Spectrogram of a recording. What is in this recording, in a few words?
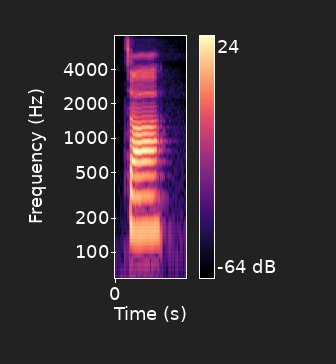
"zaa1", Cantonese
